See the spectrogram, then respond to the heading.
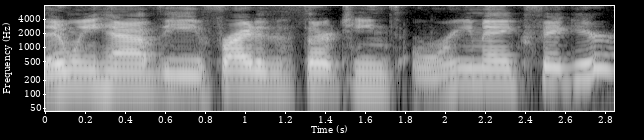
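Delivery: voice breaking suddenly mid-line. Going through your Friday the Thirteenth figures, with your voice cracking. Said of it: "and my voice cracked".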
